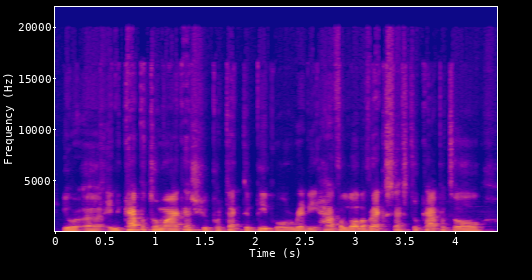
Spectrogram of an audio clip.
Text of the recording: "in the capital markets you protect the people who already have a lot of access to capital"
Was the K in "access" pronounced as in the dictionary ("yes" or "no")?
yes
